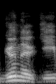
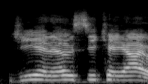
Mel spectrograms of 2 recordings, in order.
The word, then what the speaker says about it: gnocchi: the soup, the chicken gnocchi, or what do they call it? Yeah, I call it gnocchi, but they said no. The G is silent, so it's you can be like Snoop Dogg.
